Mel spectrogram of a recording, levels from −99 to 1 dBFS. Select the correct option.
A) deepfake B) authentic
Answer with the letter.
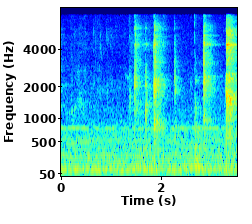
B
